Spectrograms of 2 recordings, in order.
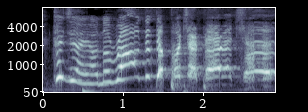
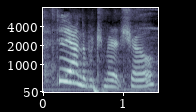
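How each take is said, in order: First: High shouted show intro; silly clown. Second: Quick, bright host intro; show host intro. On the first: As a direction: yell the intro like a clown host. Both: Acted.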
